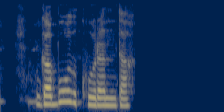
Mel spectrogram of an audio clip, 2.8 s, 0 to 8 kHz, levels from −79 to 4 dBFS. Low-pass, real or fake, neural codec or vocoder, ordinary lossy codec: 7.2 kHz; fake; codec, 16 kHz, 16 kbps, FunCodec, trained on LibriTTS, 50 frames a second; Opus, 24 kbps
